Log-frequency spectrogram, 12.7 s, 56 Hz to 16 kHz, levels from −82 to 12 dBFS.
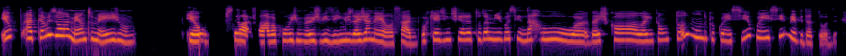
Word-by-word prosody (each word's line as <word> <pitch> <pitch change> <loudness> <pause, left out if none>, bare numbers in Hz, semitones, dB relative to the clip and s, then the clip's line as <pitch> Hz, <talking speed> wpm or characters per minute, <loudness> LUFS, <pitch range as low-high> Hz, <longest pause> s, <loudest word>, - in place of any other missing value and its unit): eu 400 -3 +2 0.2
até 340 +1 +3
o 430 - +2
isolamento 375 - +5
mesmo, 250 -2 -1 0.8
que 265 - +2
eu 255 0 +7 0.2
sei 285 - -1
lá, 260 - +6 0.2
falava 240 +1 +3
com 270 +2 -4
os 275 0 -2
meus 260 0 0
vizinhos 255 +1 -4
da 265 0 +5
janela, 260 -8 -1
sabe. 200 -3 -3
Porque 260 +4 -4
a 285 - +2
gente 295 +2 -6
era 295 0 +2
tudo 300 +1 -8
amigo 310 0 0
assim, 315 0 -5
na 275 +1 -2
rua, 285 -7 0
da 240 +2 -1
escola, 275 -1 0
então 285 +3 -7
todo 480 +5 -1
mundo 350 -3 0
que 305 - -13
eu - - -8
conhecia 275 +6 -5
eu 445 - -4
conheci 360 +1 -2
minha 315 -7 +1
vida 230 -3 -6
toda. 215 +2 -12
280 Hz, 185 wpm, -22 LUFS, 255-310 Hz, 0.8 s, eu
